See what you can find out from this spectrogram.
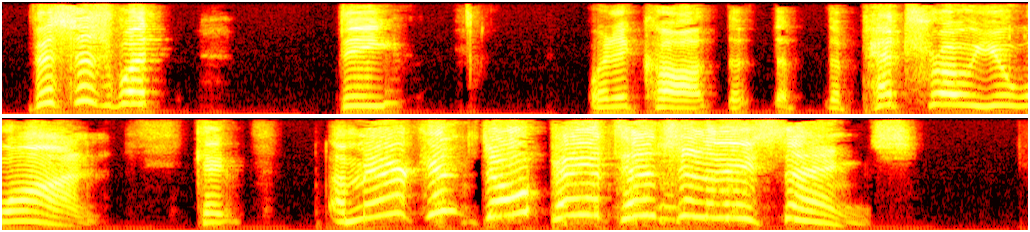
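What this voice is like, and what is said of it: Yelling, loud excited voice. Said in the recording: “Sorry for yelling.”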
